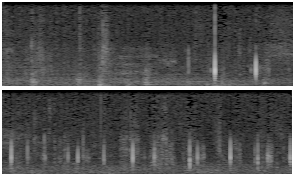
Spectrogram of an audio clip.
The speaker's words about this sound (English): Is this the last car? Or is there another one that was added? Oh, this is the last car. Look at this. It's the end. There's the window. The end of the train.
